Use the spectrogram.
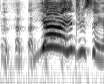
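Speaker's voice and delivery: very high, loud opening easing off; awkward mock enthusiasm. Host imitating her reply to admirer, awkward high enthusiasm. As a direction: squeal a retold awkward yeah.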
